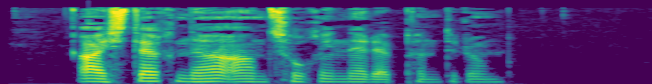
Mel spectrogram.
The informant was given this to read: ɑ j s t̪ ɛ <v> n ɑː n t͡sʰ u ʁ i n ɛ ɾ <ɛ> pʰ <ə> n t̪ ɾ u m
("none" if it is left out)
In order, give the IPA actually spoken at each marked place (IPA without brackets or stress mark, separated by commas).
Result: ʁ, ɛ, ə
